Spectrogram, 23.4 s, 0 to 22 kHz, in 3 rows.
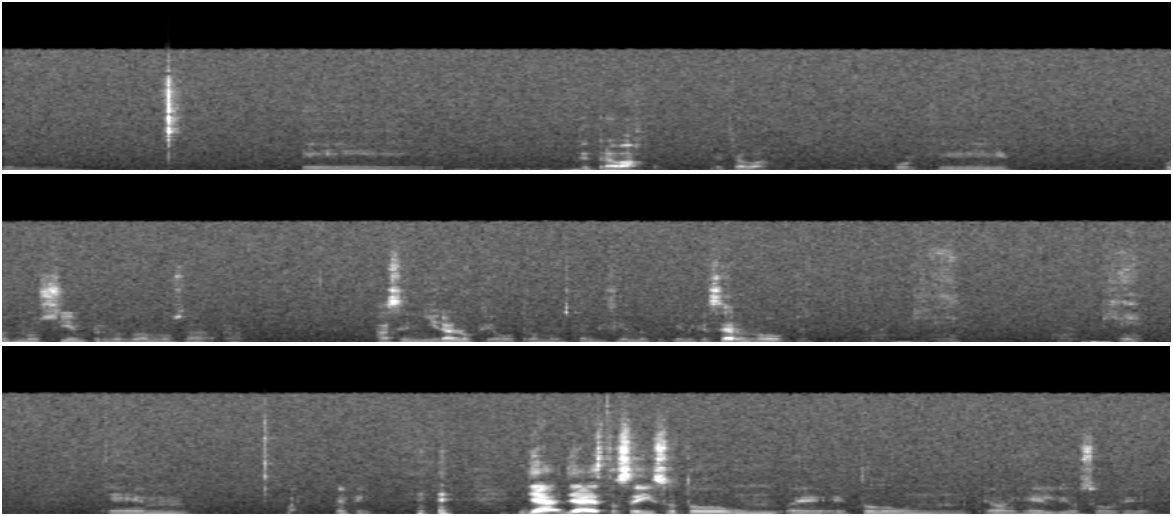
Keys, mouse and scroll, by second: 10.6 click, 17.0 click.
